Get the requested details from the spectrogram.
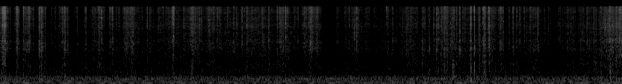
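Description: Long nails scratch and flick the tips of a whisk broom's dry straw bristles. The result is a quiet, steady, bright, dry crackling rattle, with brief crisp flicks scattered through it and little low end.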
